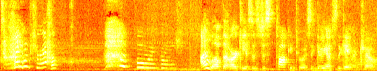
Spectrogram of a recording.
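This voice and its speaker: A woman giving excited game reaction commentary, gasping and squealing as she plays. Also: mid-range voice, moderate pace, background noise. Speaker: gaming channel host. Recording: game music loud beneath voice. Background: game music.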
